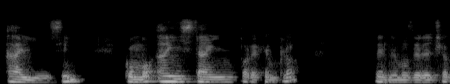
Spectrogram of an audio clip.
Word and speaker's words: Einstein: Y en alemán, pues el EI se pronuncia Ein, ¿sí? Como Einstein, por ejemplo. Tenemos derecho a pronunciar Einstein también, si queremos, ¿verdad?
